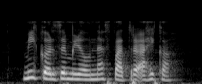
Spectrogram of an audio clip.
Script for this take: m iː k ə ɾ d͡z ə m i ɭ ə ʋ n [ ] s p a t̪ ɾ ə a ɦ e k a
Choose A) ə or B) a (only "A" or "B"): B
